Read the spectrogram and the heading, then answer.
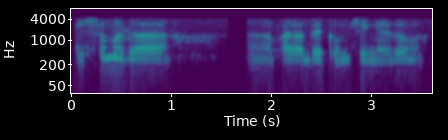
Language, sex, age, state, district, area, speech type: Manipuri, male, 30-45, Manipur, Churachandpur, rural, conversation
